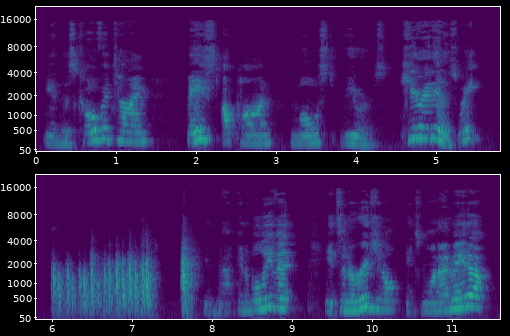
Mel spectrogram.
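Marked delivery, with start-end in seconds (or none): none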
